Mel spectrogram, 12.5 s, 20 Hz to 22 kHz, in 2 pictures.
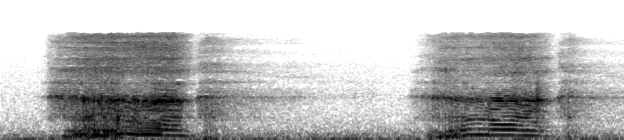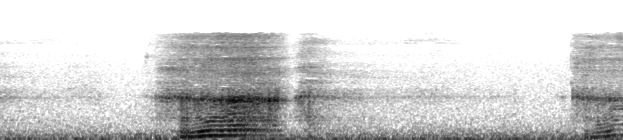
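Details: Snoring recorded with SnoreLab app during sleep: loud, regular rattling snores with each breath in, about 15 a minute, with quiet breathing out between.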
